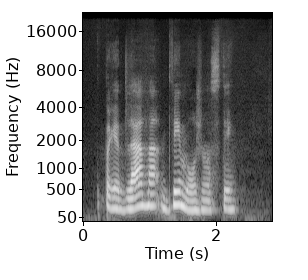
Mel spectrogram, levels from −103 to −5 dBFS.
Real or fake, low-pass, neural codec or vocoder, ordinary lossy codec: fake; 19.8 kHz; codec, 44.1 kHz, 2.6 kbps, DAC; none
